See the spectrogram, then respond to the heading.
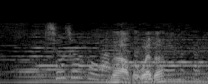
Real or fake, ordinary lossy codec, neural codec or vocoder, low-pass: real; none; none; 7.2 kHz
